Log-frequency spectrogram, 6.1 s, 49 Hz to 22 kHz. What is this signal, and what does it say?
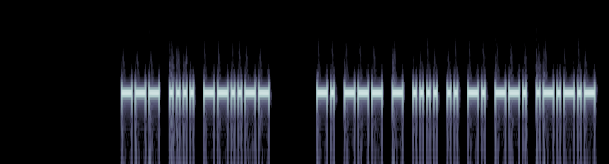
Morse code, heard as a keyed tone, about 34 wpm, 700 Hz. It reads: OH, NOTHING.
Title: 2x Word-Spacing - Sentences from Top 500 Words - 35wpm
